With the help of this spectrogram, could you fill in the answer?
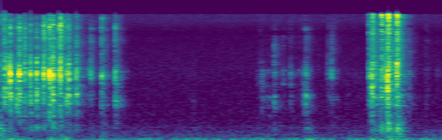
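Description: Fingertips of both hands type on a full-size backlit mechanical keyboard with white plastic keycaps. A dense run of bright, sharp clacks is followed by a near-silent pause, a few scattered light taps, and a final quick burst of keystrokes.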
